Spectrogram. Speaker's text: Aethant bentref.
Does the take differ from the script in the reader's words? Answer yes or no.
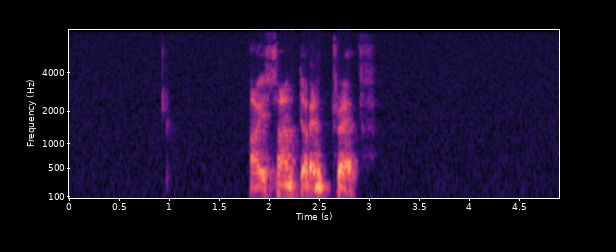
no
